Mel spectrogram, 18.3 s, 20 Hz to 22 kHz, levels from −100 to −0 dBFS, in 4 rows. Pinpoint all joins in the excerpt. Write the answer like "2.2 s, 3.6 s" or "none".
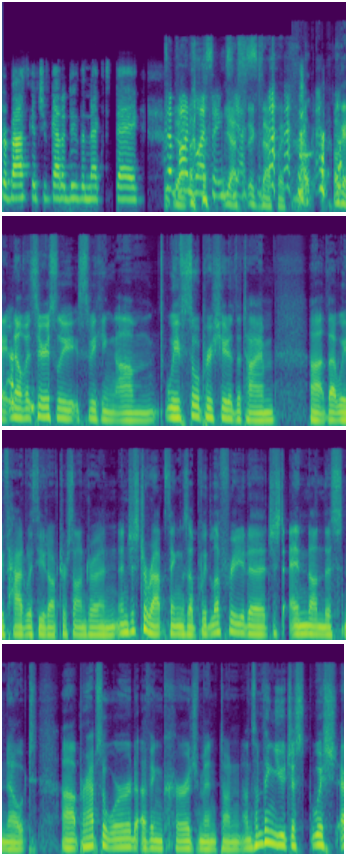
2.2 s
